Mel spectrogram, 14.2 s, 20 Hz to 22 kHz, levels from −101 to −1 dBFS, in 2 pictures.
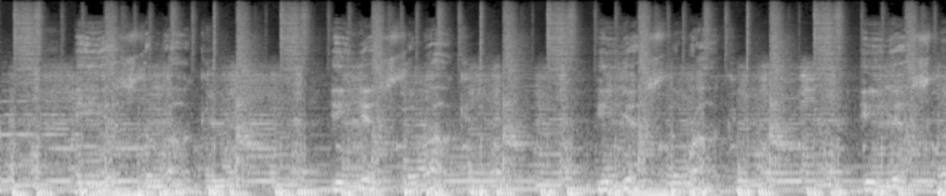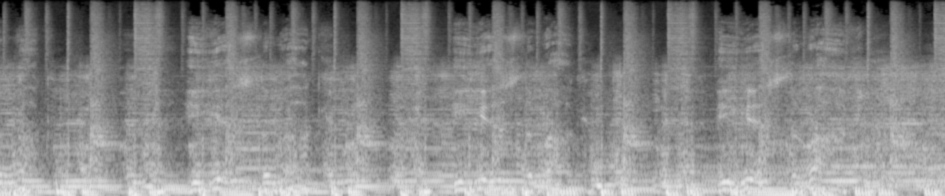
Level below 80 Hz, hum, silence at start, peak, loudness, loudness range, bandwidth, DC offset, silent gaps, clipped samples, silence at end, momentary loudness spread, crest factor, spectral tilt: -20 dBFS; none; 0 s; 0 dBFS; -14 LUFS; 1 LU; over 20 kHz; under 0.1%; none; under 0.1%; 0 s; 2 LU; 12 dB; -6 dB/octave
